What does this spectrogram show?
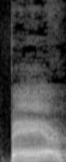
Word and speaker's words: pair: Pair, pair, pair. Vous voyez? Et pourtant, on a AI, A et EA. Ouh. Et ça se prononce comme ceci en phonétique, qui est le E.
